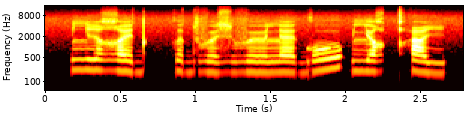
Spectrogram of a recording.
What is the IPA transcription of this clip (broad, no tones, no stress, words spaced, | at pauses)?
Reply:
liʁed kːədvøzvø lɛɡo | lʲəʁqʰi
